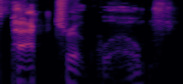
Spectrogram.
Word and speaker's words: Pactriglo: friend Benjamin and his business then I just pronounced it again I'm gonna have you do it for me patrio P Trigo my name is but the company's name is pack trlo well yeah uh um it's a word I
